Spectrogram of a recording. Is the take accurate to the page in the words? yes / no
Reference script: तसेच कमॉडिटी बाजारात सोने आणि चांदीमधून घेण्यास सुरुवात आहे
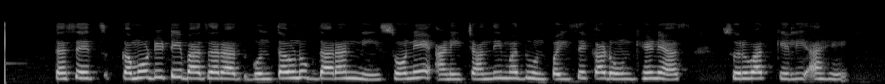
no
